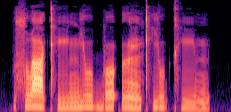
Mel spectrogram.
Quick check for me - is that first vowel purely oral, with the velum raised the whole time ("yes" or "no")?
yes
